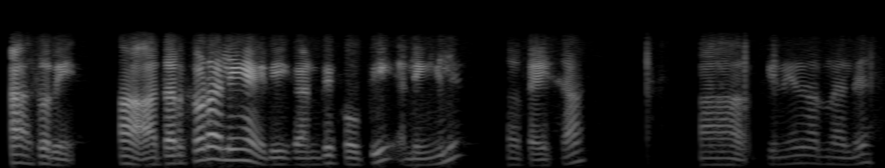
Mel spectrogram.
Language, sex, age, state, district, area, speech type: Malayalam, male, 18-30, Kerala, Pathanamthitta, rural, conversation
